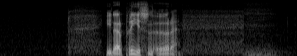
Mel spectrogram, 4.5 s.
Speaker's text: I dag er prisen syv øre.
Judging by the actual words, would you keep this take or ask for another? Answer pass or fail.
fail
